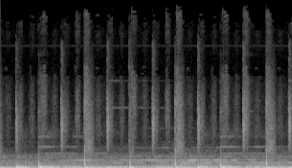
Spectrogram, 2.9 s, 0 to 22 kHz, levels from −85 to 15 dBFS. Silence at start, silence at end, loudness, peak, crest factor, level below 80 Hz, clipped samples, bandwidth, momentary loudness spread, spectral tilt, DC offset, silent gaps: 0 s; 0 s; -14 LUFS; 0 dBFS; 12 dB; -20 dBFS; under 0.1%; 14 kHz; 3 LU; -6.5 dB/octave; under 0.1%; none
